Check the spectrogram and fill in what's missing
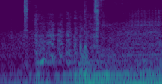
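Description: Car engine cranking and catching, with a few quick starter turns and clicks before the motor fires into a low, steady idle rumble, close by and with no talking.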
